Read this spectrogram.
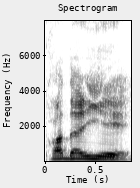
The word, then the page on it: pradarie: provençal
